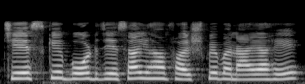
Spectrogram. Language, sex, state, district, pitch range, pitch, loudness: Hindi, female, Madhya Pradesh, Bhopal, 245-275 Hz, 265 Hz, -15 LUFS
